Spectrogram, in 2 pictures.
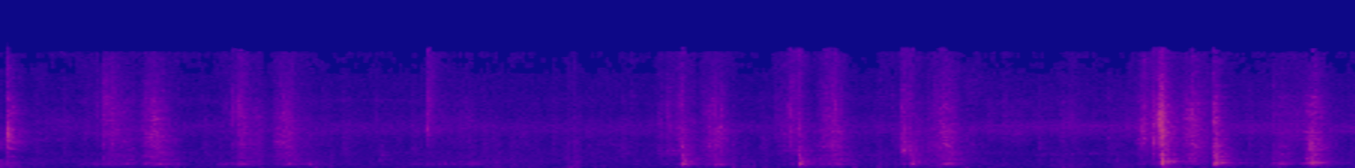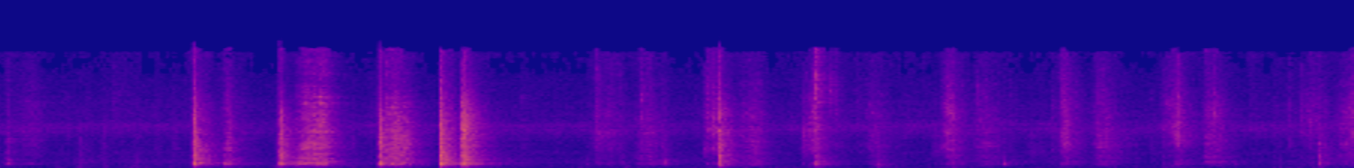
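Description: Kitchen knife slicing green bell pepper into strips on a plastic cutting board: irregular knocks of the blade through the pepper onto the board, with the loudest quick run of strokes a little past halfway.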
